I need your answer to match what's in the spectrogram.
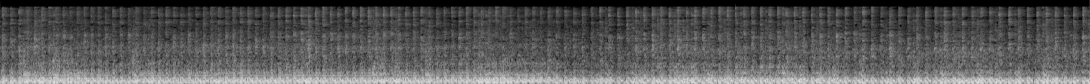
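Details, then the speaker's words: Yamaha V-Star 650 Classic V-twin, cold start without choke after new fuel lines, pump and carb work: lumpy idle, rear cylinder firing steadily, front cylinder firing on and off from poor fuel transfer in the front carb. "it is idling uh on both cylinders one of them is sporadic the rear one seems to be firing constant and the front one seems to be kind of on and off firing"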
